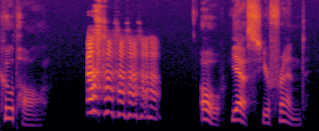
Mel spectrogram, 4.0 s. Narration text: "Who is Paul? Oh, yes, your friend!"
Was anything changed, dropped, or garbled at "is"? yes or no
yes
